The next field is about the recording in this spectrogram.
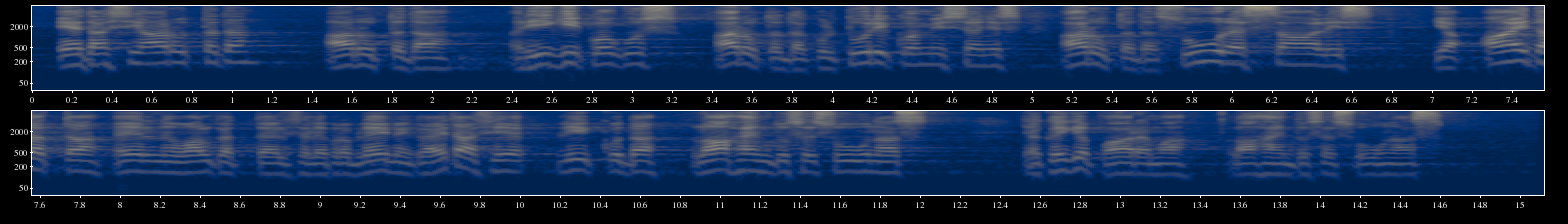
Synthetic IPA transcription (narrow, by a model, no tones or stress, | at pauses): e̞d̪̥ɑsiɑɾut̪ːˑɑd̪ɑ | ɑɾut̪ːˑɑd̪ɑriːɡiko̞ɡ̥usɑɾut̪ːˑɑd̪̥ɑkult̪ˑːuːɾiko̞misjo̞nʲis | ʔɑɾut̪ˑːɑd̪ɑsuːɾe̞sːɑːlʲis | jɑʔɑjd̪̥ɑt̪ːˑɑe̞ːlnewɑlɡ̥ɑt̪ːˑɑelse̞lːe̞pro̞b̥le̞ːmiɡ̥ɑe̞d̪̥ɑsiliːkːˑud̪ɑlɑɦe̞nd̪̥use̞suːnɑs | jɑ̰kɤjɡ̥e̞pɑɾe̞mɑlɑɦe̞nd̪̥use̞suːnɑs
